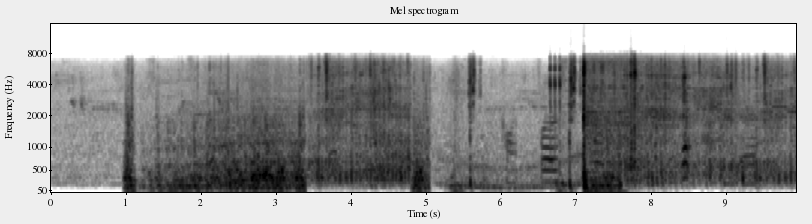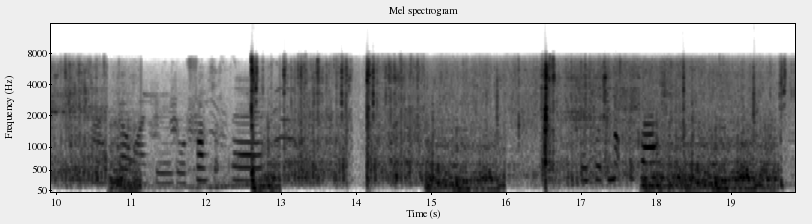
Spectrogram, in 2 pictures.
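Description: Small scooter wheels roll and rumble over hard ground.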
